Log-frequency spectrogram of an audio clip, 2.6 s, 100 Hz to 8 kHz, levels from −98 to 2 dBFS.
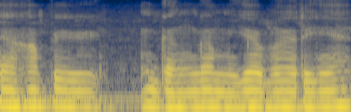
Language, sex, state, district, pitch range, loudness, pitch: Hindi, male, Bihar, Jahanabad, 110-120 Hz, -14 LUFS, 115 Hz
